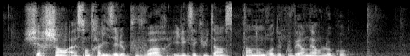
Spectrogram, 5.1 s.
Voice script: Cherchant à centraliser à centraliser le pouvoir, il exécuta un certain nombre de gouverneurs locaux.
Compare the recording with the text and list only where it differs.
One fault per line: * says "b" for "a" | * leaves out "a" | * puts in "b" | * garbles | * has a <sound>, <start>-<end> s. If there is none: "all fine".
* leaves out "à centraliser"
* has a dropout, 2.9-3.0 s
